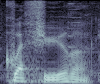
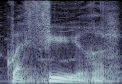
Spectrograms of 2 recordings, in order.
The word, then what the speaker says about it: coiffure: So, the pronunciation, what's the difference between that and a hairstylist? – Donc, on a coiffeur. – And that's a hairstylist. – Et puis, coiffure. – Coiffure. And that's a haircut.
